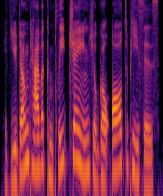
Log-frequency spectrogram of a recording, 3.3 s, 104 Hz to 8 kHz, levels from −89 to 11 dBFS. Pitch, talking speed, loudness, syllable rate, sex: 175 Hz, 220 wpm, -21 LUFS, 5.3 syllables/s, female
